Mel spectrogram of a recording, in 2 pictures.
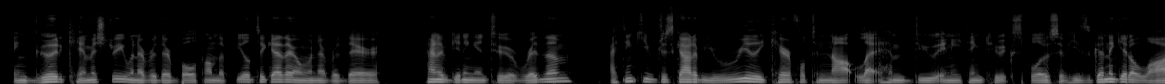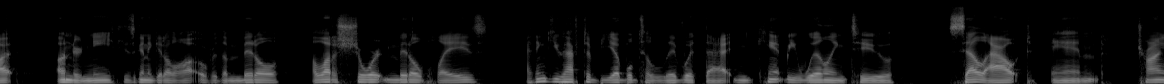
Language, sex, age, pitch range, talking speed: English, male, 20-39, 90-105 Hz, 205 wpm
